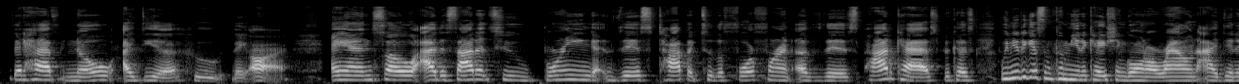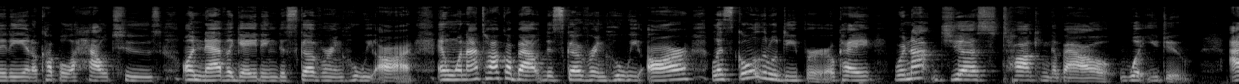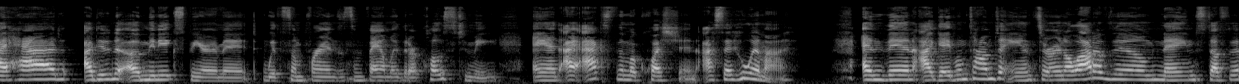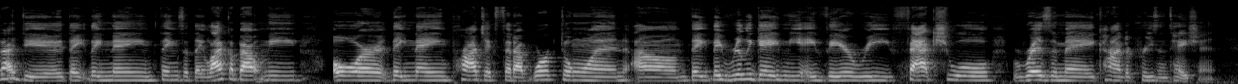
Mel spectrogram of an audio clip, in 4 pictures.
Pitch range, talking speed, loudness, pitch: 185-215 Hz, 175 wpm, -22 LUFS, 200 Hz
